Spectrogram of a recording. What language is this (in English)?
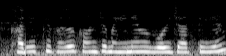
Hindi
